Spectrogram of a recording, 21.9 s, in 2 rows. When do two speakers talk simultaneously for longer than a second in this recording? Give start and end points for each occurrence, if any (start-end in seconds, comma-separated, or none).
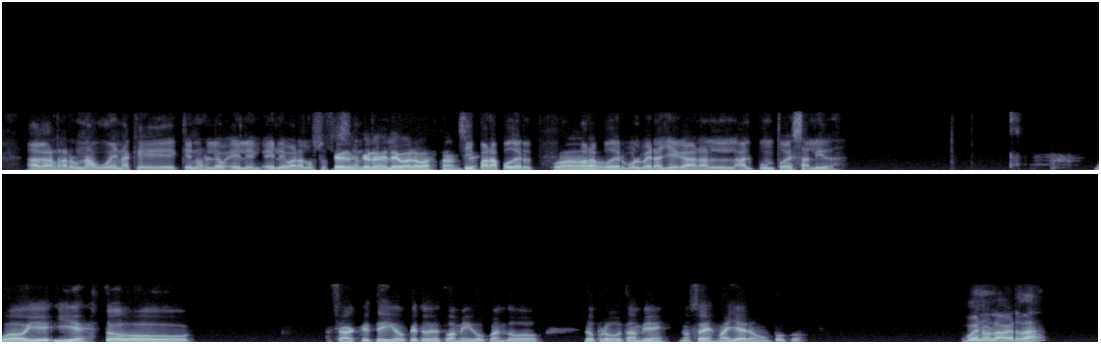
none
